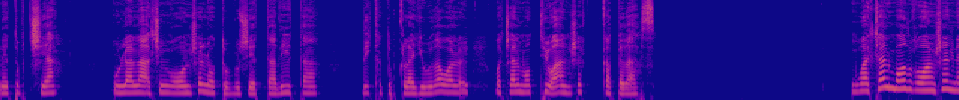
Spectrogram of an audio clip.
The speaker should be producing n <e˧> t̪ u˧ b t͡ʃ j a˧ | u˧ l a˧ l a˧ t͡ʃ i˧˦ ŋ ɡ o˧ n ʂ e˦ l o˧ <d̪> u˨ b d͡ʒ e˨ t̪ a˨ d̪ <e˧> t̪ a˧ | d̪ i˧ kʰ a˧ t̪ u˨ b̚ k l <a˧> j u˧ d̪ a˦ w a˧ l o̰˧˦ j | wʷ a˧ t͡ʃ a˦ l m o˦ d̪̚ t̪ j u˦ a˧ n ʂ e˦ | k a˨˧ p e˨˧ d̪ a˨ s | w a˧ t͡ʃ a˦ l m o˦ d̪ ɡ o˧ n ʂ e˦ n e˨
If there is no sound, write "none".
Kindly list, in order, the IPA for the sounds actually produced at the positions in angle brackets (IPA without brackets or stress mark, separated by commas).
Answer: e˧, t̪, i˧, a˧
